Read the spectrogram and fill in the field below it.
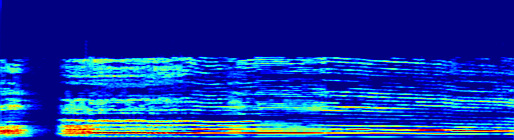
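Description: A rooster crows once, close and loud: a single long, drawn-out cock-a-doodle-doo that follows a brief cluck, with no talking around it.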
